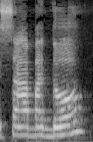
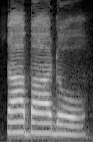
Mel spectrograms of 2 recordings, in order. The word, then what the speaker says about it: Sabado: The way you pronounce it, Sabado. Okay? Let's start again. Sabado, Saturday.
